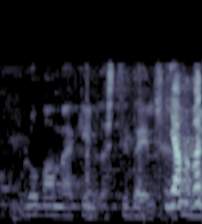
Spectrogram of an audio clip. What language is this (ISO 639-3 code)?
est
